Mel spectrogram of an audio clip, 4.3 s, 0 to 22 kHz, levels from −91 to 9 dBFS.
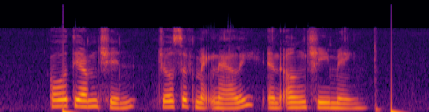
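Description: At 0.63 s and again at 3.91 s, a DC step shifts the waveform's zero line by about -12 dBFS, heard as a low thump beneath the speech, then decays away through a 5 Hz high-pass.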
